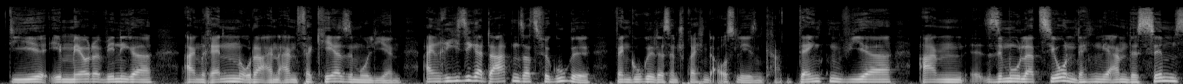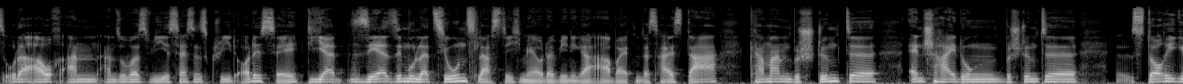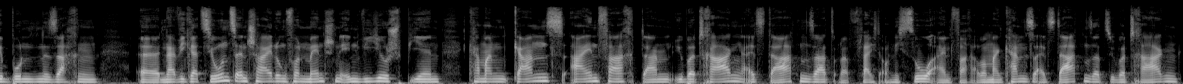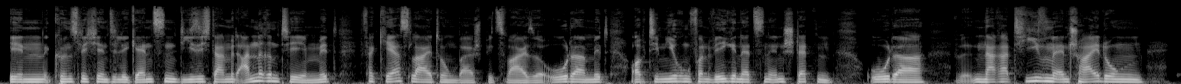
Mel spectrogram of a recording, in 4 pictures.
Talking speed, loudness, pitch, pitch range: 135 wpm, -21 LUFS, 115 Hz, 110-130 Hz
